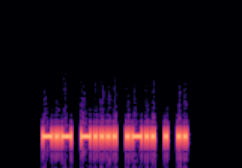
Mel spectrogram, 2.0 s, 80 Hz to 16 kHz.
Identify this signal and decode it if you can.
Morse code, heard as a keyed tone, about 43 wpm, 700 Hz. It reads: K6LEI
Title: USA Call Signs - 5 Characters - 4x Character Spacing - 45wpm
